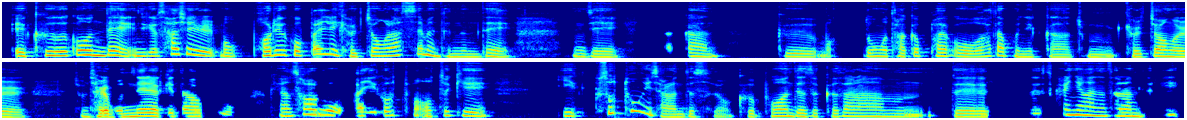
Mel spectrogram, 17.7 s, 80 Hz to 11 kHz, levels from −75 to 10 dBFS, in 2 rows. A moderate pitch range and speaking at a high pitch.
Yes: average, 4.9 semitones; high, 195 Hz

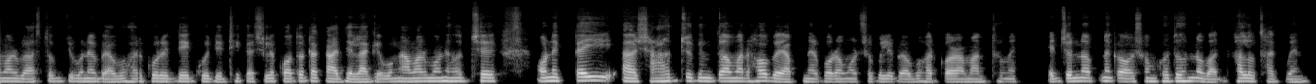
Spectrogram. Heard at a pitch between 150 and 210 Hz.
No: medium, 140 Hz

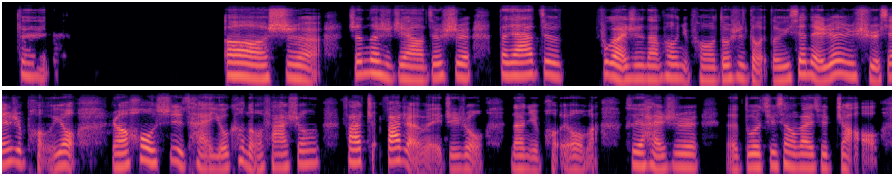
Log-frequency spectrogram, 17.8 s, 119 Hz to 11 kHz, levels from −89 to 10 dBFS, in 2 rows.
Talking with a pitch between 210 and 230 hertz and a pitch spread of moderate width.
No: high, 190 Hz; average, 3.4 semitones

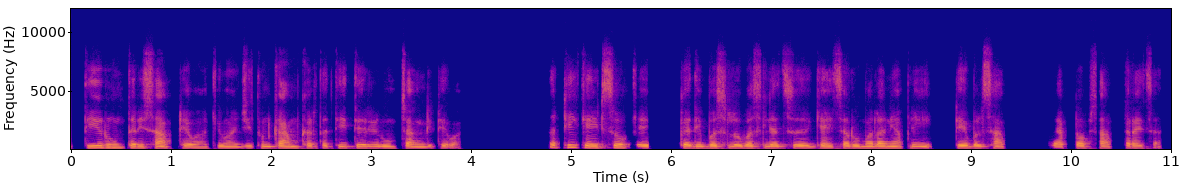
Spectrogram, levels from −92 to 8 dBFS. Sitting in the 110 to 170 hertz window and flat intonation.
Yes: low, 135 Hz; narrow, 1.4 semitones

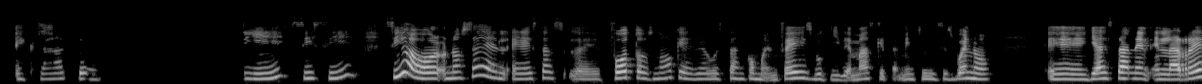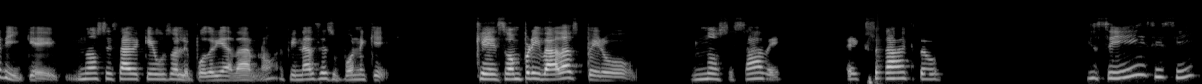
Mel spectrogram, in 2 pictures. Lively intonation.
No: average, 2.8 semitones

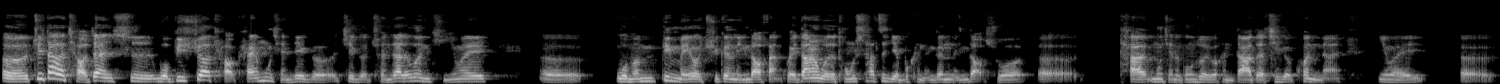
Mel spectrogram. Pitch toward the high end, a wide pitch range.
No: medium, 140 Hz; wide, 8.9 semitones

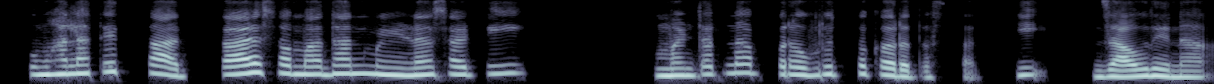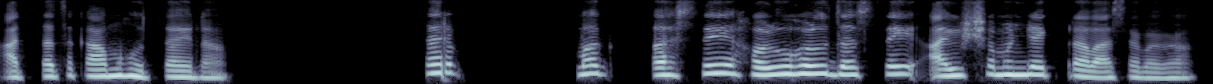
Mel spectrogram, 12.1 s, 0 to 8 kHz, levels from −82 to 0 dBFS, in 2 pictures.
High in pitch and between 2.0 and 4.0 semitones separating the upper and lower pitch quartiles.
No: high, 225 Hz; average, 4.5 semitones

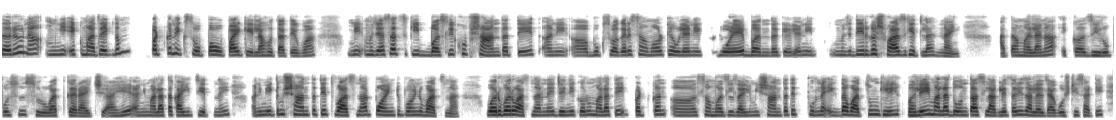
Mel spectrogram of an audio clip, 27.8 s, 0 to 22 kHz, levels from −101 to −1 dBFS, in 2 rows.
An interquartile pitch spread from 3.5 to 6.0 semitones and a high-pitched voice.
No: average, 3.1 semitones; high, 245 Hz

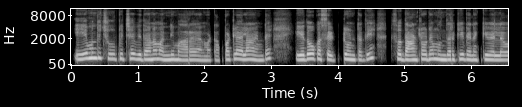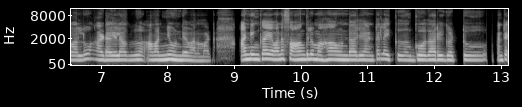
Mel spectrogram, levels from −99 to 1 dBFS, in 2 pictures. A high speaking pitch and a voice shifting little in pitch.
Yes: high, 245 Hz; narrow, 2.3 semitones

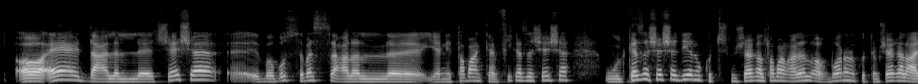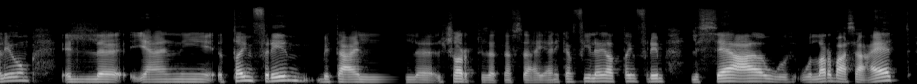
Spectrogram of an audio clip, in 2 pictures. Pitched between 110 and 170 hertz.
Yes: medium, 140 Hz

